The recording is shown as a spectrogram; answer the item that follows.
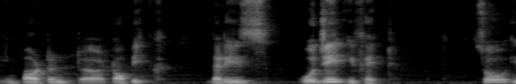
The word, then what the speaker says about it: Auger: uh topic that is OJ effect so even though uh according to the uh spelling here it appears auger but the pronunciation one should make as OJ so OJ effect so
